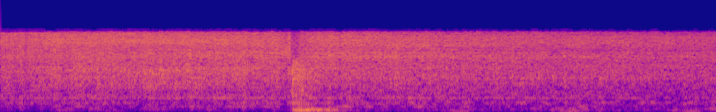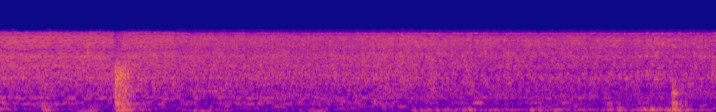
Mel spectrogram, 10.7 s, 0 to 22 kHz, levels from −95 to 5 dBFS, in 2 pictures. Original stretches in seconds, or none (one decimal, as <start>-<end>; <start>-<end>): 0.0-8.5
